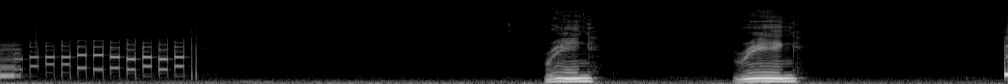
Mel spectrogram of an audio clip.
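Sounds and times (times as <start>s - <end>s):
telephone touch-tone keypad beeps: 0.0s - 1.9s
speech: 5.4s - 6.0s.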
